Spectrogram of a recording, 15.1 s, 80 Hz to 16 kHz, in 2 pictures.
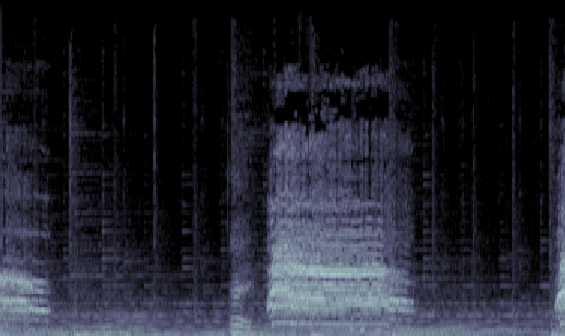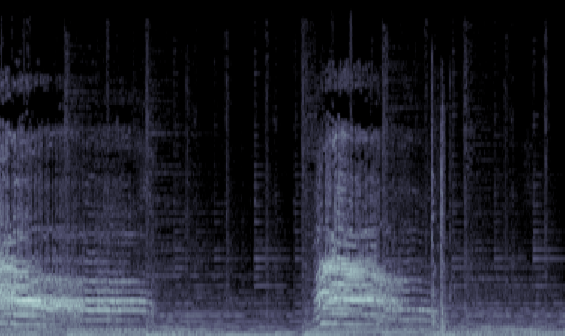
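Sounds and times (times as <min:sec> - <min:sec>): cat yowling: 0:00.0 - 0:00.7, 0:03.6 - 0:05.5, 0:07.4 - 0:09.6, 0:11.7 - 0:13.4
music: 0:00.0 - 0:15.0.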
